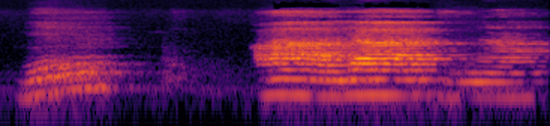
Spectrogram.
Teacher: nun sukun bertemu dengan hamzah maka dibaca jelas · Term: izhar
